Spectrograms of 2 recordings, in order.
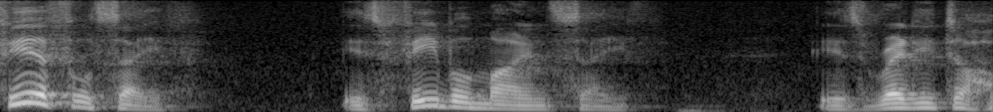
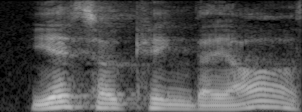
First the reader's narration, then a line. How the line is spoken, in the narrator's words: says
